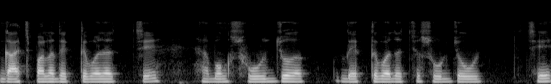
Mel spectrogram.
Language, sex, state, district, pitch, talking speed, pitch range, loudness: Bengali, male, Jharkhand, Sahebganj, 130 Hz, 120 wpm, 125-135 Hz, -19 LUFS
